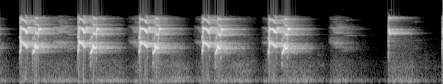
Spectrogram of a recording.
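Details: Lovebird calling vigorously: a series of sharp, high, harsh chirps about every half second, each with a grating buzzy edge, the last few notes thinner and shorter.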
